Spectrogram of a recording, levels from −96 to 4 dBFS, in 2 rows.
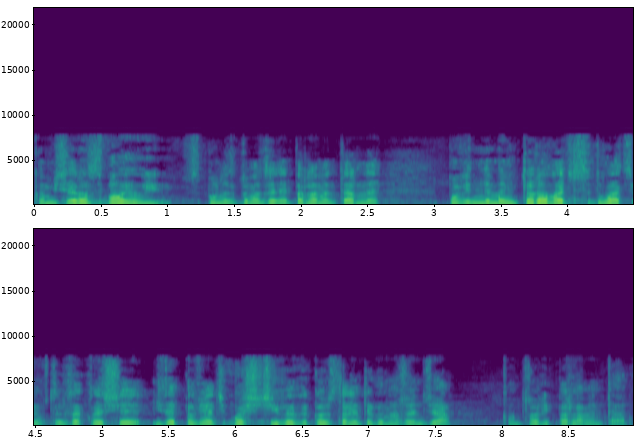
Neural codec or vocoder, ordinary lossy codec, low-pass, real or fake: codec, 16 kHz, 8 kbps, FreqCodec, smaller model; none; none; fake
